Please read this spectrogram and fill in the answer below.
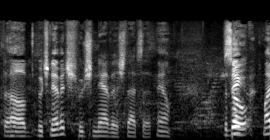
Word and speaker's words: Buchnevich: Can't pronounce once his name right, though. Buchnevich. Buchnevich, that's it.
